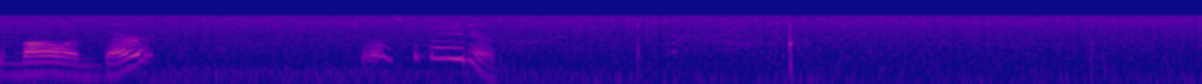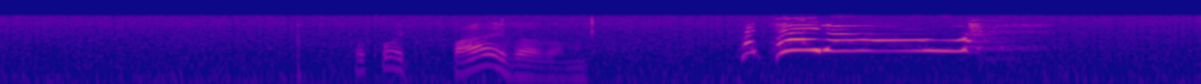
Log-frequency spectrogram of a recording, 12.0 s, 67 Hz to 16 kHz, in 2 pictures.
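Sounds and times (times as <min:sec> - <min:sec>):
woman's drawn-out exclamation: 0:09.7 - 0:11.3.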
